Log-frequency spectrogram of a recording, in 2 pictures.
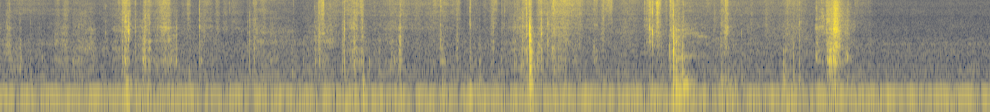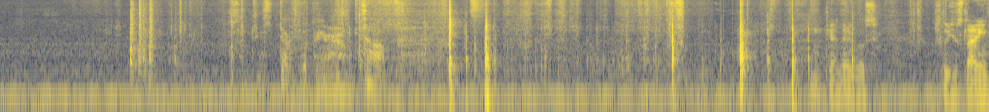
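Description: Hard plastic parts knock and click as a cover is fitted and removed.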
